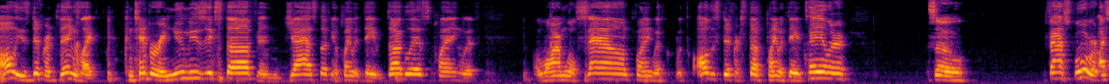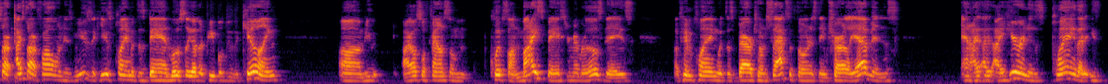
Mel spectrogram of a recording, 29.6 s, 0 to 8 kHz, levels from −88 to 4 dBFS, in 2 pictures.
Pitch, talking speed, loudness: 175 Hz, 180 wpm, -16 LUFS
